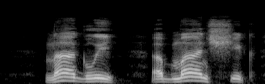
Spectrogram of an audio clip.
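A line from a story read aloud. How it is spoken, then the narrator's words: Shouted. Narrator (Russian): выкрикнул он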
